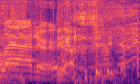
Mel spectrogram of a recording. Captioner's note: laughs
